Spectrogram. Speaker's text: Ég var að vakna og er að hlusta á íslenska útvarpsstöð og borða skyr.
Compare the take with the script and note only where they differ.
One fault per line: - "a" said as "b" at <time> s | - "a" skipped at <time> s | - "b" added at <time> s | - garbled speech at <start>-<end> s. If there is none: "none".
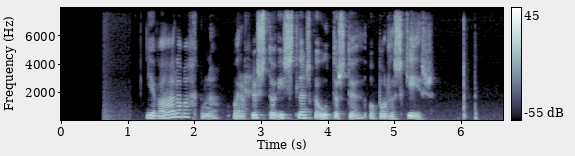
none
